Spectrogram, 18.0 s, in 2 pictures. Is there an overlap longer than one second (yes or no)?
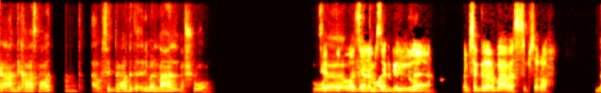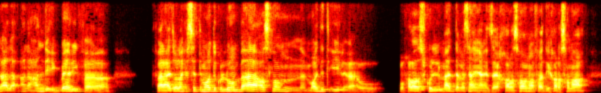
yes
